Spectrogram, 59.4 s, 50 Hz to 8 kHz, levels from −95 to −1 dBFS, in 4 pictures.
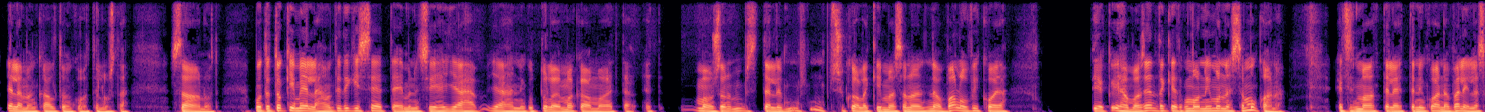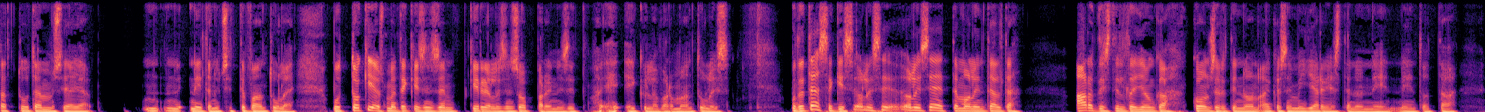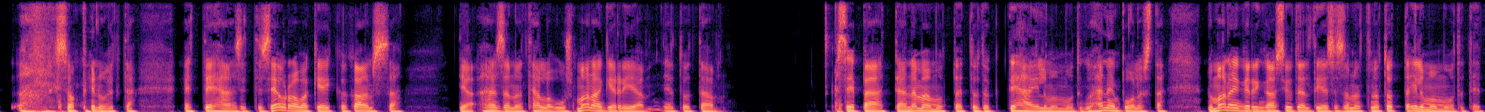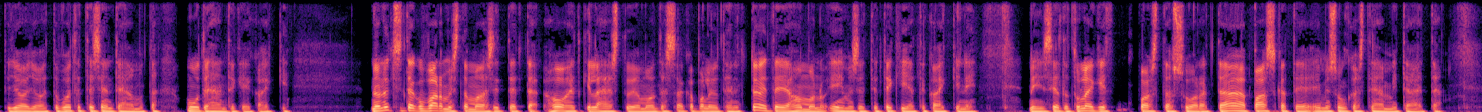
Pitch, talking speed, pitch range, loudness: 125 Hz, 190 wpm, 110-145 Hz, -21 LUFS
